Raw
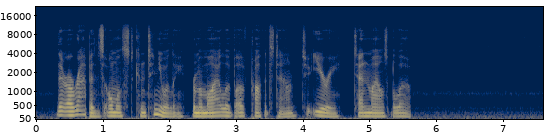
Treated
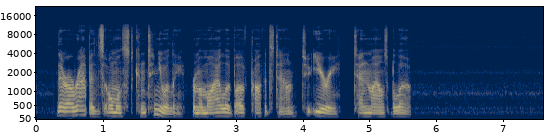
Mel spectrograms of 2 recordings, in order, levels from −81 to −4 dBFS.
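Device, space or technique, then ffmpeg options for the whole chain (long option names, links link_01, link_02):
laptop speaker: -af "highpass=frequency=280:width=0.5412,highpass=frequency=280:width=1.3066,equalizer=frequency=1200:width_type=o:width=0.43:gain=9,equalizer=frequency=2000:width_type=o:width=0.4:gain=10,alimiter=limit=-20dB:level=0:latency=1:release=31,volume=6dB"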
